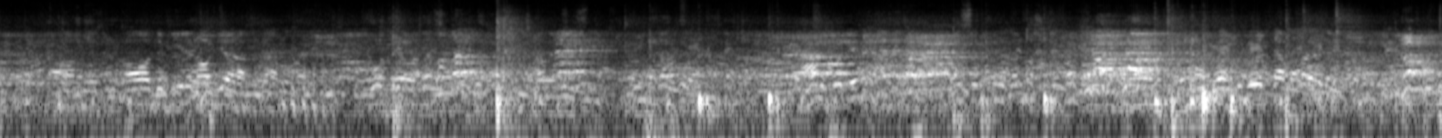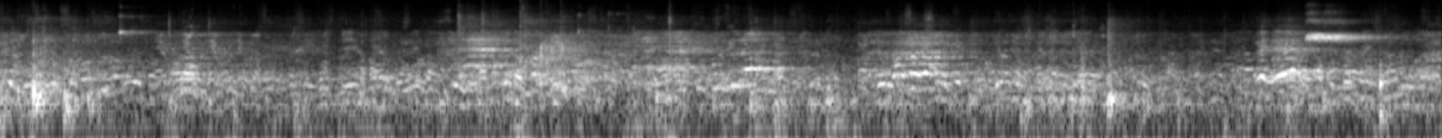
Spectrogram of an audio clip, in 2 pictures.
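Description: Sports shoes squeak on a hard floor.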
